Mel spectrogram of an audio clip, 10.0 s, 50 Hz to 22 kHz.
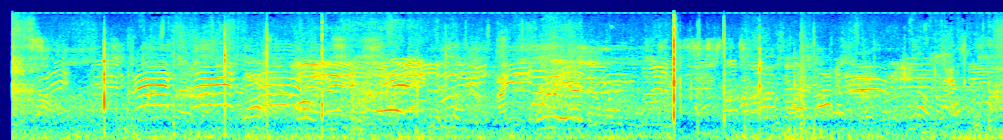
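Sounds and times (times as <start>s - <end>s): players calling out: 0.2s - 10.0s.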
